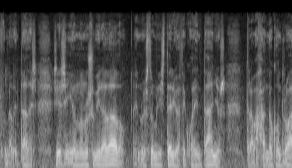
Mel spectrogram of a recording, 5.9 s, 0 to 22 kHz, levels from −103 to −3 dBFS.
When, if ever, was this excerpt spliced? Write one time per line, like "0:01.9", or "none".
none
